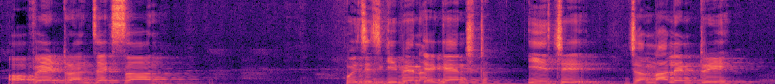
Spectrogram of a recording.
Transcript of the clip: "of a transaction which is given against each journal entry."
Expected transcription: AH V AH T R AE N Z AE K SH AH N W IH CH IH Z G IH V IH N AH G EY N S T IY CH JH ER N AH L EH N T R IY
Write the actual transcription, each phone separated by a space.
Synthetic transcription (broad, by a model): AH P AH T R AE N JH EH K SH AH N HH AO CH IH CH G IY B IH N AH G EY N S T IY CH JH ER N AH L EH N T R IY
